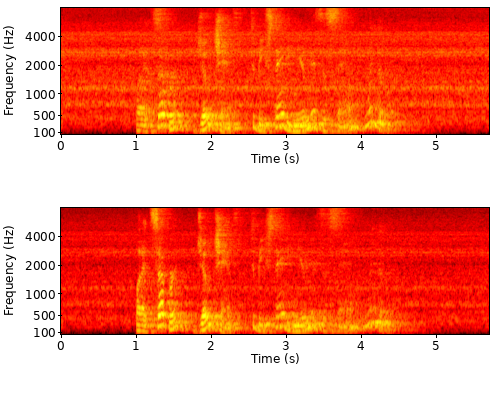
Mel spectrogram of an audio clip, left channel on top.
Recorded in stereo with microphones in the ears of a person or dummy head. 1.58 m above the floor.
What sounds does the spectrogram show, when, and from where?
1.0 s a man speaking: 55° right (ahead or behind), 1.1 m; by 4.4 s 45° left (ahead or behind), 2 m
